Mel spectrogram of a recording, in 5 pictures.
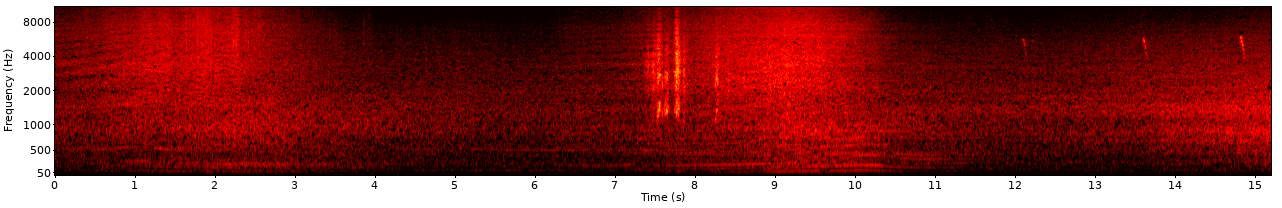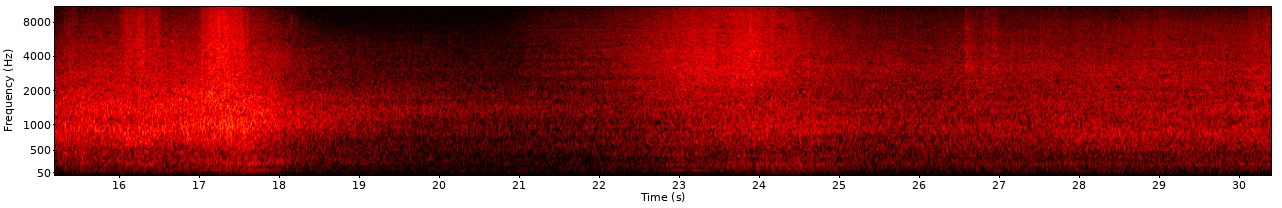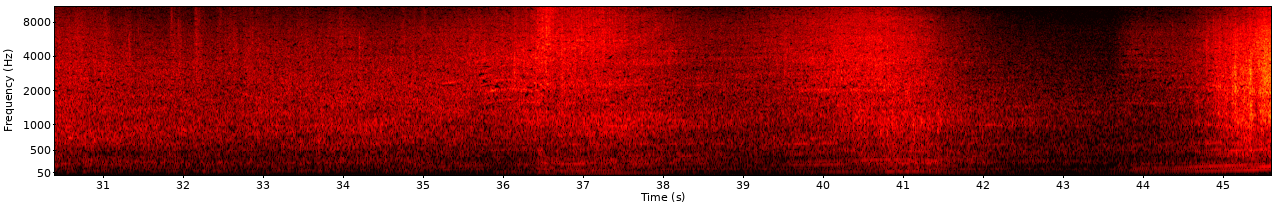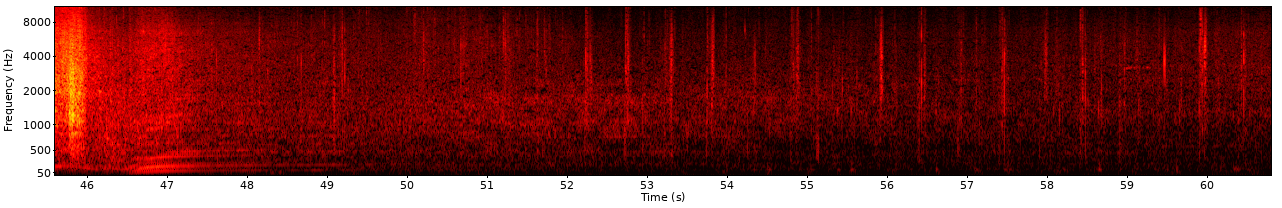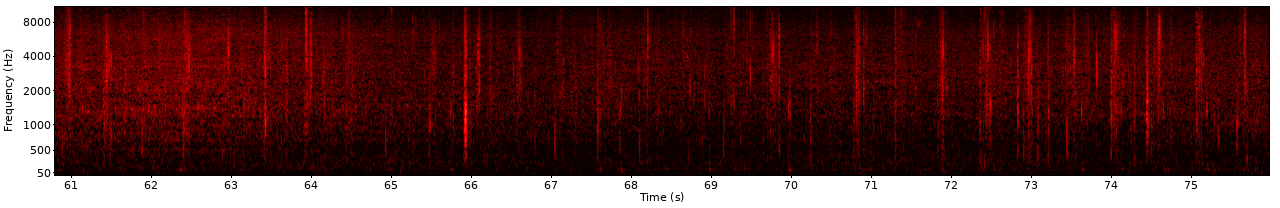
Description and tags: Intersection Wet
Wet Intersection car-bys
Footsteps, Outdoor, Field-Recording, Wet, Intersection, Car-by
